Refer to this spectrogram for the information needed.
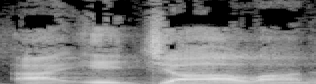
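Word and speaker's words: Aijalon: And they drive them all the way back to the coast because Ahijalon is Ahijalon is how you say it, is a city right there on the coast.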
